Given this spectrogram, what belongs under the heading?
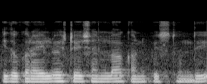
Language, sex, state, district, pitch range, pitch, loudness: Telugu, male, Telangana, Komaram Bheem, 130-135 Hz, 130 Hz, -15 LUFS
